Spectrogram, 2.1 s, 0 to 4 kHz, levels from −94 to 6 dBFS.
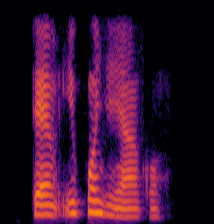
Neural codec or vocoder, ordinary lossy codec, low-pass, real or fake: none; AAC, 32 kbps; 3.6 kHz; real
